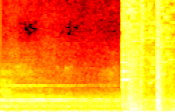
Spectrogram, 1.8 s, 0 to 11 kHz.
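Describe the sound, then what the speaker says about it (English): Glass crashes in the Friday the 13th video game, a sudden bright, broadband burst that breaks in near the end over a low game hum and carries on briefly as scattered breaking. "now we just heard some glass crashing"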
